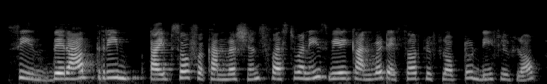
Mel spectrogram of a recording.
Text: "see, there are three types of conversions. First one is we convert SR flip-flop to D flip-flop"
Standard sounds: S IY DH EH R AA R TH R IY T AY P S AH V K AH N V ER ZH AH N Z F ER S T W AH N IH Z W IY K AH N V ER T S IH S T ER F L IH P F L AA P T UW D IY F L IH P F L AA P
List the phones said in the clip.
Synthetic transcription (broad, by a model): S IY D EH R AA R T R IY T AY P S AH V K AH N V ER SH AH N S F ER S T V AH N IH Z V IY K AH N V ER T S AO T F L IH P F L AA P T UW D IY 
